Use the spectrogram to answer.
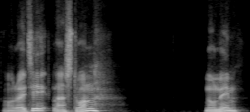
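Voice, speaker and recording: A man's voice: mid-range voice, animated, takes it slowly, gravelly, no room sound, clean studio sound, exaggerated voice. A man playing a sardonic, joking sceptic in an audio drama table read, bantering informally. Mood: coaxing. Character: sardonic, sceptical spirit-dealing grave opener, gently joking.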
